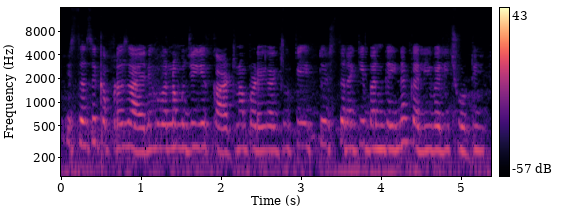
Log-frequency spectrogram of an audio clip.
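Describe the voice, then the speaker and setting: A woman's voice: high voice, little pitch movement, a little fast, background noise. A middle-aged woman explaining a sewing cut step by step in a casual tutorial, often checking in with her listener. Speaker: sewing instructor. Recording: dull lo-fi sound.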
